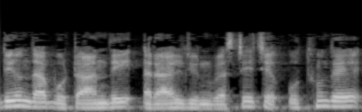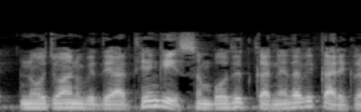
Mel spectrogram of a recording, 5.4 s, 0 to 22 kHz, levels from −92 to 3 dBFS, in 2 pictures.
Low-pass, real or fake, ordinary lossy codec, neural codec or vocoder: none; real; none; none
